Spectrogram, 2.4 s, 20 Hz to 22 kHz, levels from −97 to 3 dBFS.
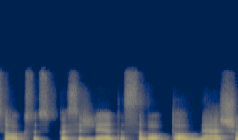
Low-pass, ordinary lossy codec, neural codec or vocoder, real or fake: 10.8 kHz; Opus, 64 kbps; codec, 24 kHz, 0.9 kbps, WavTokenizer, large speech release; fake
